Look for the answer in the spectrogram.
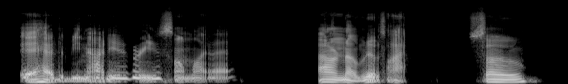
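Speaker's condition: Muscular dystrophy; lifelong

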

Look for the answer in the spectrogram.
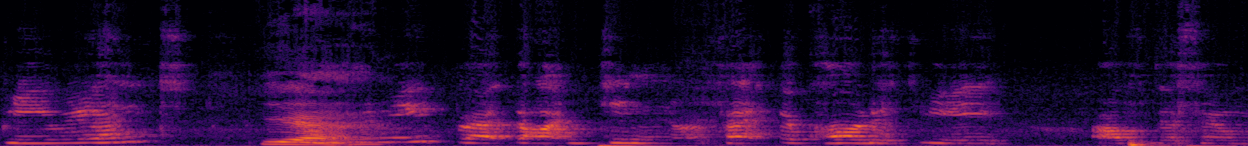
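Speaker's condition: Cerebral palsy

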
